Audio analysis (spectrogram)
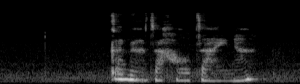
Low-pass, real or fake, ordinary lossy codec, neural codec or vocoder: none; fake; none; vocoder, 24 kHz, 100 mel bands, Vocos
